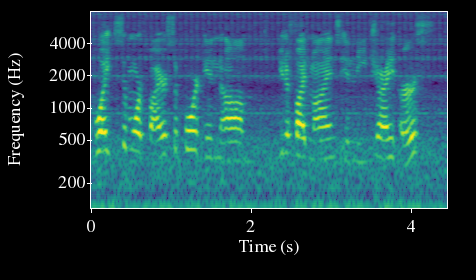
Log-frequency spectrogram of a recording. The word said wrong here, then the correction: Hearth: or whatever, however you pronounce it. – Hearth, I believe.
